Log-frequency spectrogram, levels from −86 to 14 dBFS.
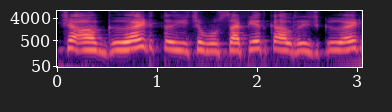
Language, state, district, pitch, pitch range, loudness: Kashmiri, Punjab, Kapurthala, 225 Hz, 210-245 Hz, -17 LUFS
